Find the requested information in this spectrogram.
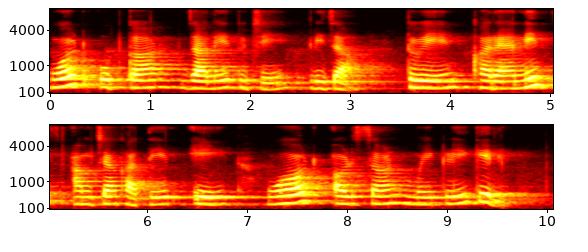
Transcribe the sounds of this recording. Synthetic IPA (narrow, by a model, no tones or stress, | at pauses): ʋəɾʈupkaɾd͡zalet̪ud͡ʑeɾid͡za | t̪uʋekʰəɾjaniːt͡samt͡ɕjakʰat̪iːɾekʋəɾʈəɽsəɳməjkɭikeli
